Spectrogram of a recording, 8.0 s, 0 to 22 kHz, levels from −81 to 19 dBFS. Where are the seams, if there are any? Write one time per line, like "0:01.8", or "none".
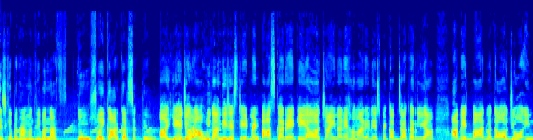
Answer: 0:02.3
